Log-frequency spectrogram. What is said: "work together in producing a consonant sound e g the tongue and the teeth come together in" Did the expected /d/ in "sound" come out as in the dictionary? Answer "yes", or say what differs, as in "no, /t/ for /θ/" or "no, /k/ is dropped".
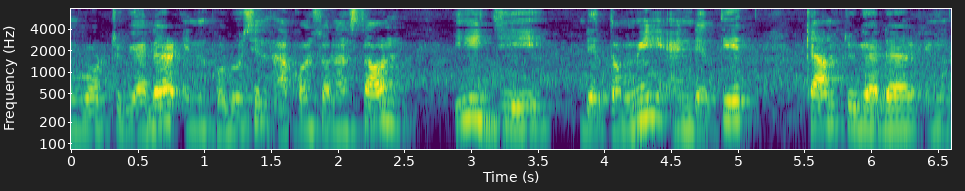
no, /d/ is dropped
